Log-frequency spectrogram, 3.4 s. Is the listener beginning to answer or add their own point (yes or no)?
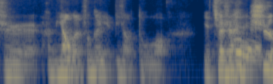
no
